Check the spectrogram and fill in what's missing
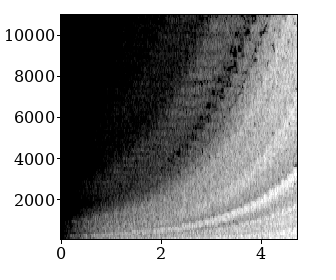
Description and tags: Engine start 01
electric-engine, electronic, house, machine, technical-sound, vacuum-cleaner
